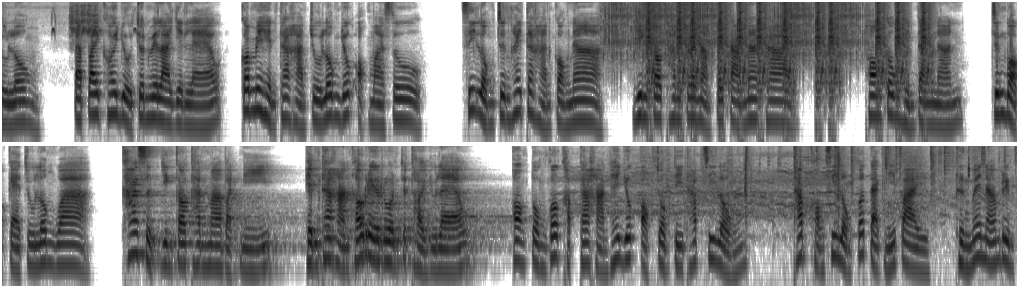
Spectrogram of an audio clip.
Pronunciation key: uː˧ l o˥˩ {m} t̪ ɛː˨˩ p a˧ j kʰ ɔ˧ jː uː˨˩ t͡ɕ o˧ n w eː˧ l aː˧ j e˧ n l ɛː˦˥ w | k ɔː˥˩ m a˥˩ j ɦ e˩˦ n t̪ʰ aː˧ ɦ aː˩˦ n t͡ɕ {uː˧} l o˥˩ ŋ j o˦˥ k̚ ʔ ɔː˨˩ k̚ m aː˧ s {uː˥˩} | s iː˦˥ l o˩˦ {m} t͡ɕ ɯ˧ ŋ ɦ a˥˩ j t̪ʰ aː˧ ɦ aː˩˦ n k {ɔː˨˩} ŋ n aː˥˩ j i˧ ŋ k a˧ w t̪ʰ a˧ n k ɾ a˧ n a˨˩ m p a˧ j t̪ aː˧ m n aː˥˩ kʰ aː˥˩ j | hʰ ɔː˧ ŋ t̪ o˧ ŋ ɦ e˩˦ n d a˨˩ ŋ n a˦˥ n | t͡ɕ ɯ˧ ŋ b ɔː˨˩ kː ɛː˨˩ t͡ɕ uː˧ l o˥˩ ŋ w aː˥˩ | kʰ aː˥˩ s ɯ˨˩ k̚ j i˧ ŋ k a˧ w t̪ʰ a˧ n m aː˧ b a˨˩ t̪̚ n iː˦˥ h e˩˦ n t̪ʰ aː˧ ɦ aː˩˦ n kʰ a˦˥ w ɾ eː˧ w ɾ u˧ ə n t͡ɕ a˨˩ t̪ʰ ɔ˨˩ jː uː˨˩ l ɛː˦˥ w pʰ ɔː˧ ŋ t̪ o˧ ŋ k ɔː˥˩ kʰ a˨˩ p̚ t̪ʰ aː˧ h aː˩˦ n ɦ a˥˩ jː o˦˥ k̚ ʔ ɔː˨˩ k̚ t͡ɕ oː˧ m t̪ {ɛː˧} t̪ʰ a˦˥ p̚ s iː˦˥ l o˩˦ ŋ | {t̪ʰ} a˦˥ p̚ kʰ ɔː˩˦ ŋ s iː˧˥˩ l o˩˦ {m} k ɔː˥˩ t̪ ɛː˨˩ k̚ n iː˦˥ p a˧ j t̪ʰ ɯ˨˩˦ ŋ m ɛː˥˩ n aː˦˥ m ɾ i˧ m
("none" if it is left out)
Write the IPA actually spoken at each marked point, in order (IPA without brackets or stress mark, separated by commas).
ŋ, uː˧, uː˥˩, ŋ, ɔː˨˩, iː˧, t̪ʰ, ŋ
